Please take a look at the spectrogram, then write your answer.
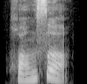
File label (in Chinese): "黄色", Chinese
